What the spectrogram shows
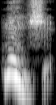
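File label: "ren4shi", Chinese; 认识; （人と）知り合いになる、知り合いである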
